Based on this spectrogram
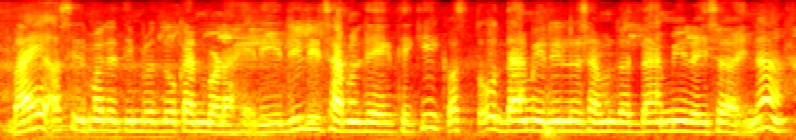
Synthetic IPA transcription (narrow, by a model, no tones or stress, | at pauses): bʱajʌsimʌjlet̪imɾod̪okanbʌɽʌɦḛɾiriliʈsamundaekt̪ʰjekikʌst̪od̪amiɾilisamunt̪ʌd̪amiɾʌjt͡sʰʌɦʌjnʌ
